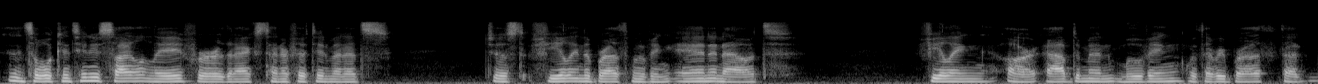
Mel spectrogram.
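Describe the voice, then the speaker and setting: A man leads a guided meditation as a teacher, speaking gently and without hurry. His mid-pitched voice stays level, with very little rise and fall. The recording is slightly dull and lo-fi. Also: clear, resonant tone. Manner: calm, gentle, unhurried. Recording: dull, muffled lo-fi audio.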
